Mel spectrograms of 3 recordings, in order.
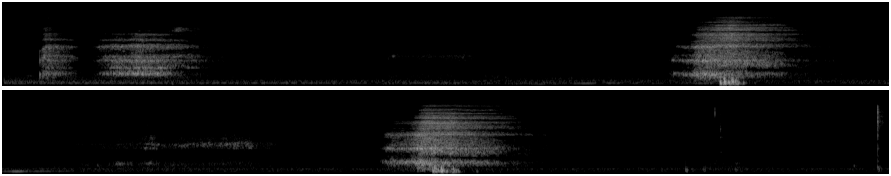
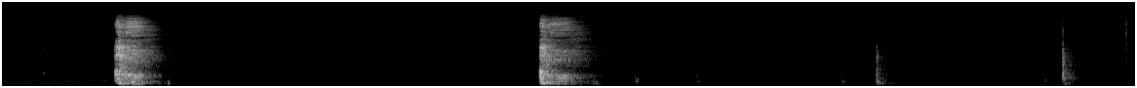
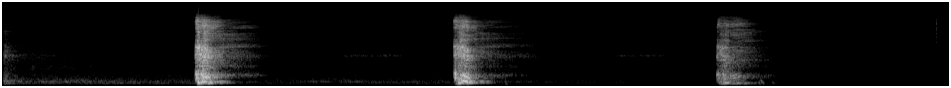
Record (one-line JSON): {"exhalation_length": "17.7 s", "exhalation_amplitude": 5363, "exhalation_signal_mean_std_ratio": 0.37, "cough_length": "11.3 s", "cough_amplitude": 26717, "cough_signal_mean_std_ratio": 0.18, "three_cough_length": "9.5 s", "three_cough_amplitude": 32068, "three_cough_signal_mean_std_ratio": 0.2, "survey_phase": "beta (2021-08-13 to 2022-03-07)", "age": "65+", "gender": "Male", "wearing_mask": "No", "symptom_none": true, "smoker_status": "Ex-smoker", "respiratory_condition_asthma": false, "respiratory_condition_other": false, "recruitment_source": "REACT", "submission_delay": "1 day", "covid_test_result": "Negative", "covid_test_method": "RT-qPCR", "influenza_a_test_result": "Negative", "influenza_b_test_result": "Negative"}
